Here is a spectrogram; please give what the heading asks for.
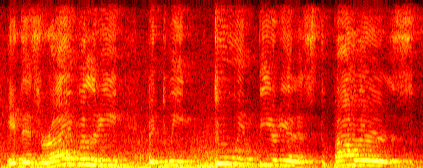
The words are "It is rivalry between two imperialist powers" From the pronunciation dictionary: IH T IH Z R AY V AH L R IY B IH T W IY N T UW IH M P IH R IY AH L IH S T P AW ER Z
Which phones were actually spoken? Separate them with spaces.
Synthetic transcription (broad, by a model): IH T IH Z R AY V AH L R IY B IH T W IY N T UW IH M P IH R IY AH L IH S T P AW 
